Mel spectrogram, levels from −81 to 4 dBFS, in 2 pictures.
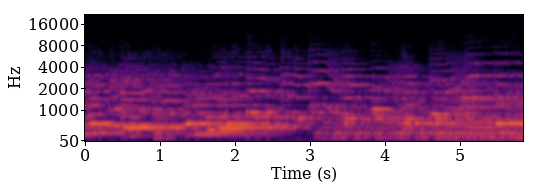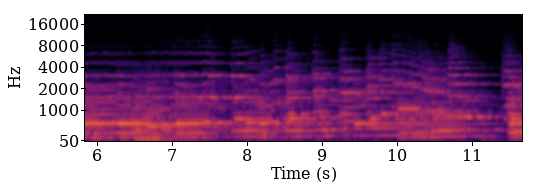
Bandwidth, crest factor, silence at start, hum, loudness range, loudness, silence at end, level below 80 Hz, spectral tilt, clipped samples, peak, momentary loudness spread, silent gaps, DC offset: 14 kHz; 14 dB; 0 s; none; 3 LU; -31 LUFS; 0 s; -70 dBFS; -5 dB/octave; under 0.1%; -18 dBFS; 6 LU; none; under 0.1%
